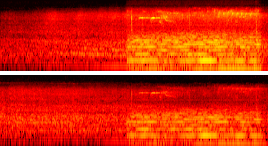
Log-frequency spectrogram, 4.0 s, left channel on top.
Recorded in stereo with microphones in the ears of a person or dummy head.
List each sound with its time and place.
1.9 s a bird: 75° left (ahead or behind), 0.9 m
